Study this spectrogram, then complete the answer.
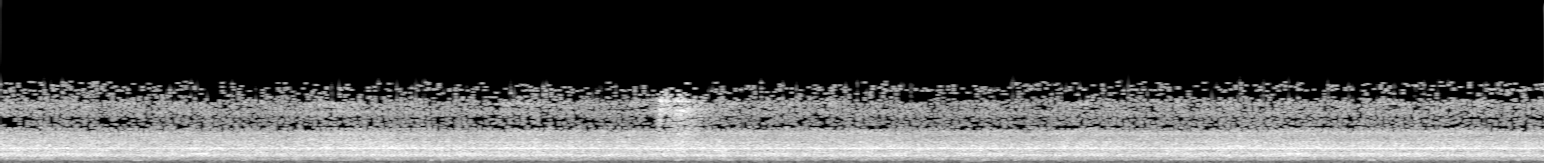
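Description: A loader's diesel engine rumbles steadily nearby.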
